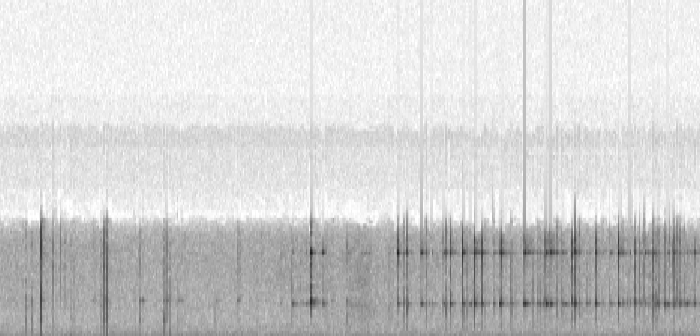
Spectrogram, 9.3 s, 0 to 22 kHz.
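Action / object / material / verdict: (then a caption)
tap / ribbed glass footed goblet / glass / none. Fingertips and nails tap the stem and bowl rim of a hollow, empty, dark ribbed glass footed goblet, producing light clinks over a soft, steady hiss. The taps are brief with little ring, though many carry a faint glassy tone near 2.2 kHz, and they grow more frequent in the second half.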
